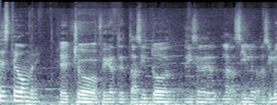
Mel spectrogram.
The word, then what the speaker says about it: Tácito: donde su mano recuerda este se pronuncia tácito así es como el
